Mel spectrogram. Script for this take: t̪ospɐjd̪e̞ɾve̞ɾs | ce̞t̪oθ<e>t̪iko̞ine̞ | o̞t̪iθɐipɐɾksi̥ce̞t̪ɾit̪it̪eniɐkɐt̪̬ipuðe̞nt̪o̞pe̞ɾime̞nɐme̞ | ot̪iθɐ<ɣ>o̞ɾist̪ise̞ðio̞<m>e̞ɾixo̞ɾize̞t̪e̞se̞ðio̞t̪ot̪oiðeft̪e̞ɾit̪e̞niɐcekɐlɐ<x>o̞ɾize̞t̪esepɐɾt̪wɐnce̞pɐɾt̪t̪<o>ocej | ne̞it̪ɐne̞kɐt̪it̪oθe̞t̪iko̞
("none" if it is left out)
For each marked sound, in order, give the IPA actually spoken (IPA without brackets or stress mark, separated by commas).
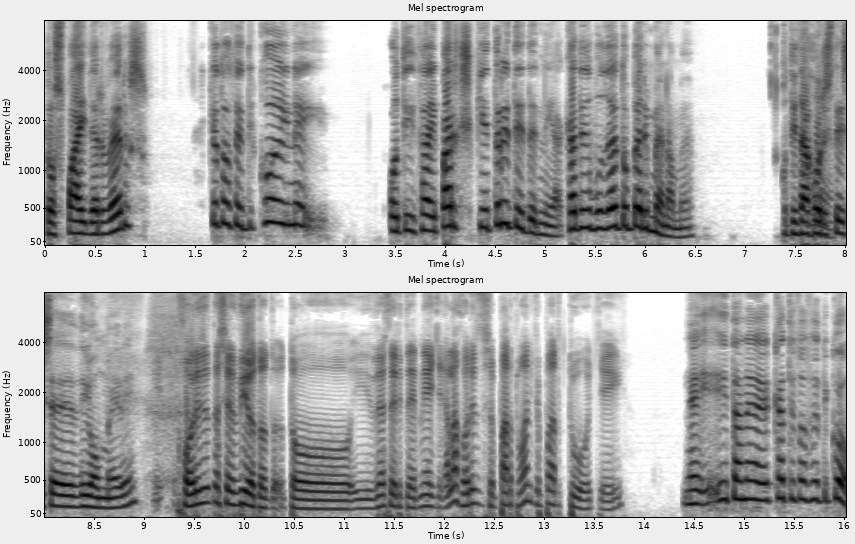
e, x, m, x, u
